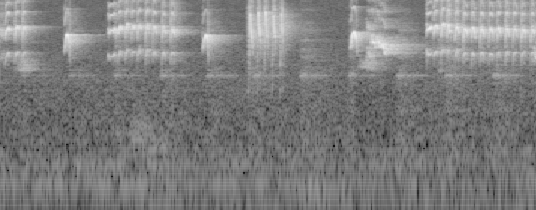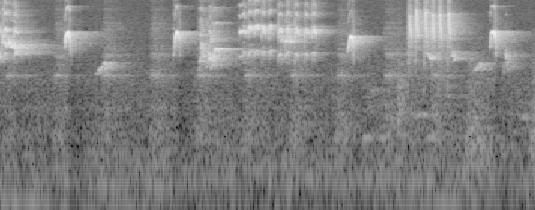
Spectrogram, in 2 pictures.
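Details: Kept cucak cungkok (Orange-bellied Leafbird) delivering energetic 'tembakan' style master song: quick whistled slurs alternating with long buzzy trills and chatters, repeated densely, a faint steady hum beneath.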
